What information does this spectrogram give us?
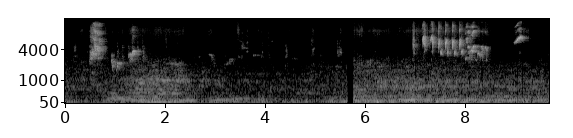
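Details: Bush lark, a rice-field bird, in a training recording for other birds: scattered high, thin chirps, then a rapid run of buzzy notes near the end and a final sharp chirp, with faint low rumble beneath.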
